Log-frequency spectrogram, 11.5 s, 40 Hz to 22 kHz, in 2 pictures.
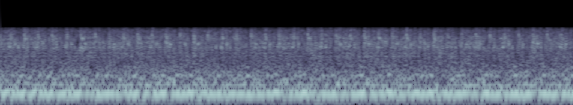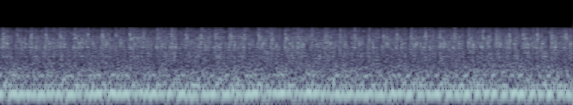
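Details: Truck with an LS1 V8 block from a C5 Corvette, warm after running 5-8 minutes: an even idle with a quick, uneven light tick. Owner suspects piston slap, not confirmed. The truck runs strong with no leaks or smoke.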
